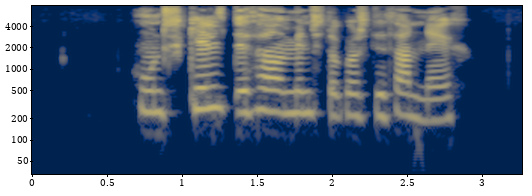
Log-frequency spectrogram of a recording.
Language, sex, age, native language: Icelandic, female, 13, Icelandic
